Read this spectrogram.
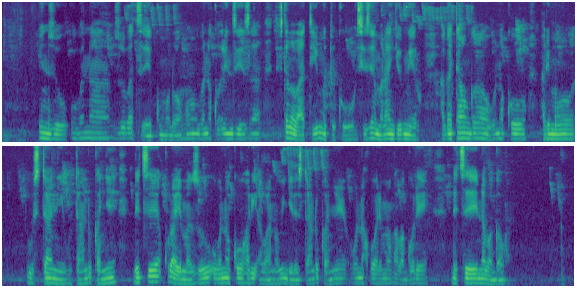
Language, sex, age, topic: Kinyarwanda, male, 25-35, health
